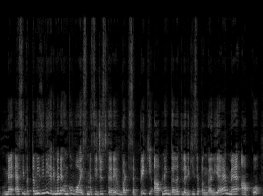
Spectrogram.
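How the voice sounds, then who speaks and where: A woman's voice: sits high, brisk. A young woman, giving an indignant, emphatic personal account straight to her viewers. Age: young adult. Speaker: music video model.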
